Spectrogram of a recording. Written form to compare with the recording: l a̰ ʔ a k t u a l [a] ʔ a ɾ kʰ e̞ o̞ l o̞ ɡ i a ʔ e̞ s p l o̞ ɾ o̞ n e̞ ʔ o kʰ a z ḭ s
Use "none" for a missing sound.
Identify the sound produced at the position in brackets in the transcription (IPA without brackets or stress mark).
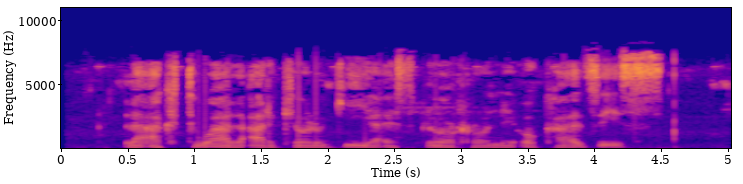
a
